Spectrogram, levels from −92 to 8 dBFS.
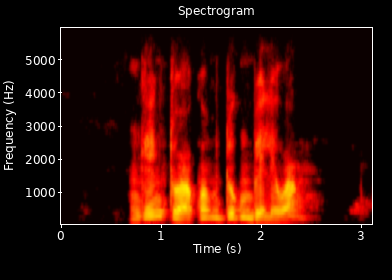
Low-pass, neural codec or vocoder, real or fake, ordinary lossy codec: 5.4 kHz; none; real; Opus, 24 kbps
